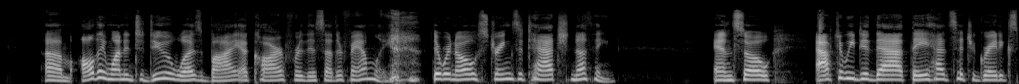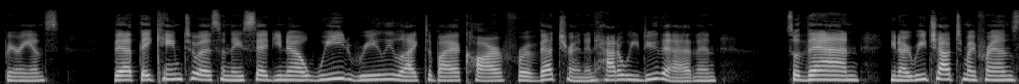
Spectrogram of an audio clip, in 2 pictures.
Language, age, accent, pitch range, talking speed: English, 50-69, American, 190-225 Hz, 205 wpm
